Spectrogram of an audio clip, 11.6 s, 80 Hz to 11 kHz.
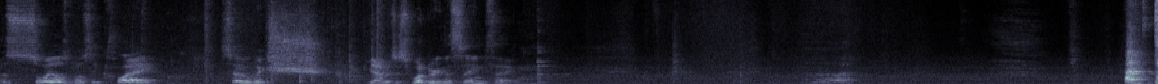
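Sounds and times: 
faint room hum: 0.0s - 11.5s
speech: 0.1s - 3.1s, 3.7s - 5.4s
man sneezing: 11.2s - 11.5s.

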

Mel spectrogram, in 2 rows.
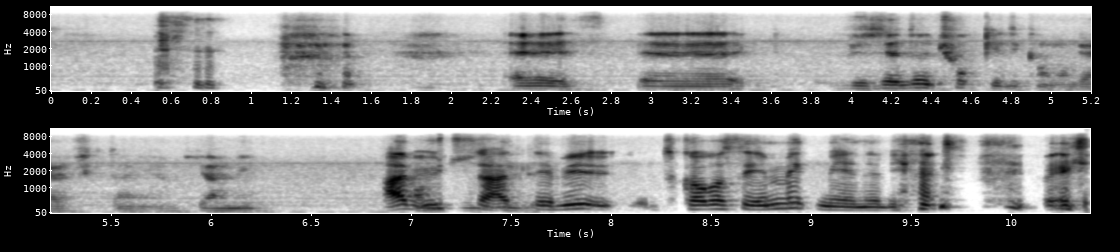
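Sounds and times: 
coughing held back: 0.6s - 3.5s, 7.1s - 7.5s
laughter: 0.6s - 6.2s, 6.9s - 8.2s
speech: 0.7s - 1.7s, 2.3s - 10.3s.

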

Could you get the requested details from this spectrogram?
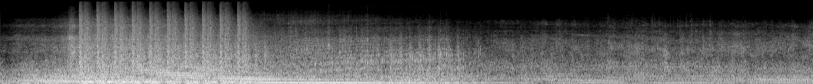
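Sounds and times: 
seaplane propeller engine droning: 0.0s - 8.1s
rapid burst of machine gun fire: 0.8s - 4.6s.

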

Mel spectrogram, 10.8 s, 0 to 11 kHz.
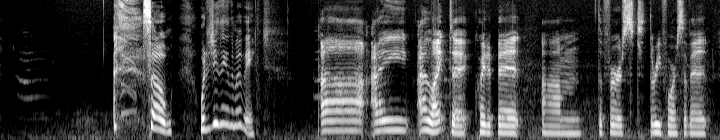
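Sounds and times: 
low steady room rumble: 0.0s - 10.8s
cat meowing: 0.2s - 0.8s, 4.7s - 5.2s
speech: 2.2s - 4.1s, 4.8s - 10.7s.

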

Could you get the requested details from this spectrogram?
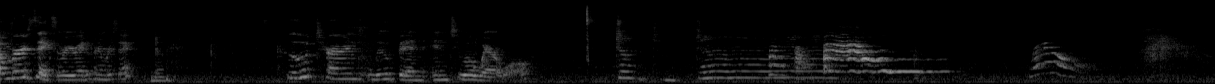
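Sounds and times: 
speech: 0.3s - 2.0s, 2.9s - 5.4s, 6.2s - 8.5s
person imitating cat meows: 7.8s - 9.5s.

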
